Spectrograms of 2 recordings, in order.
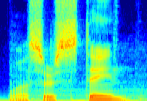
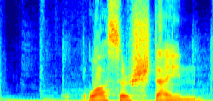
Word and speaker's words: Wasserstein: Theatre Development Fund, Swenny Wasserstein. Waterstain? This part is probably not. It doesn't. Sounds German. Wasser. I believe is water. Stein. Wasserstein. That might be how it's pronounced, but.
